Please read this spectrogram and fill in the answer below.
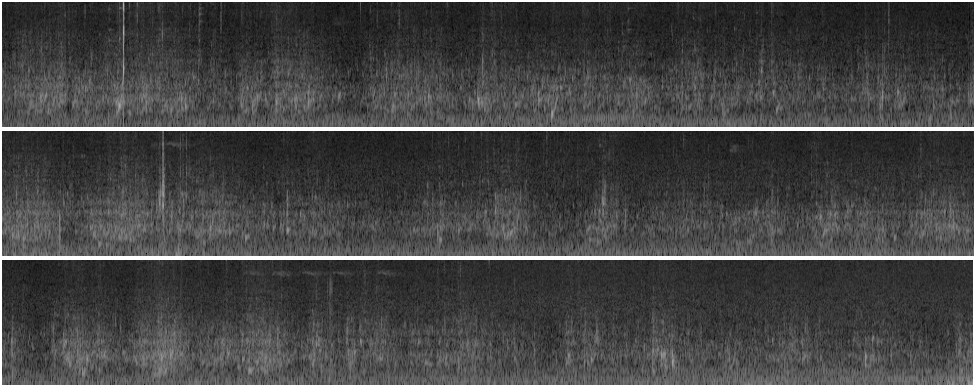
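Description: Small waves lapping gently at a lakeshore, swelling and fading. There is a sharp click about a second in and another about eleven seconds in.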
